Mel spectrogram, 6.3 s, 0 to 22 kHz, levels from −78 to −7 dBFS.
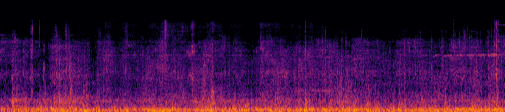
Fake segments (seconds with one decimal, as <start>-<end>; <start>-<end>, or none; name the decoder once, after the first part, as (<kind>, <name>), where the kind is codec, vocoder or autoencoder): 1.3-3.9 (codec, HILCodec)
